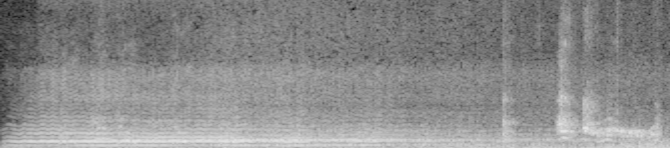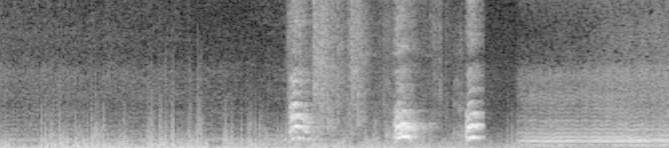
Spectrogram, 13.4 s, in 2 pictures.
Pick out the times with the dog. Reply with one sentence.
The dog can be heard from 0.6 to 2.4 s, from 5.0 to 6.7 s and from 9.6 to 11.6 s.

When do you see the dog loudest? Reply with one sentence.
The loudest moment of the dog is at 11 seconds.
